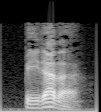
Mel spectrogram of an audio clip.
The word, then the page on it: pirado: espagnol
